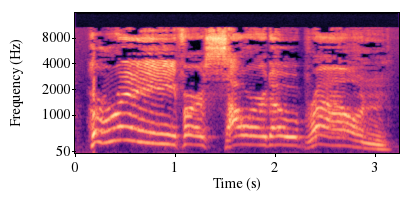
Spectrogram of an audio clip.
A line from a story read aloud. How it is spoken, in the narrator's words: With shouts, gave a rousing cheer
